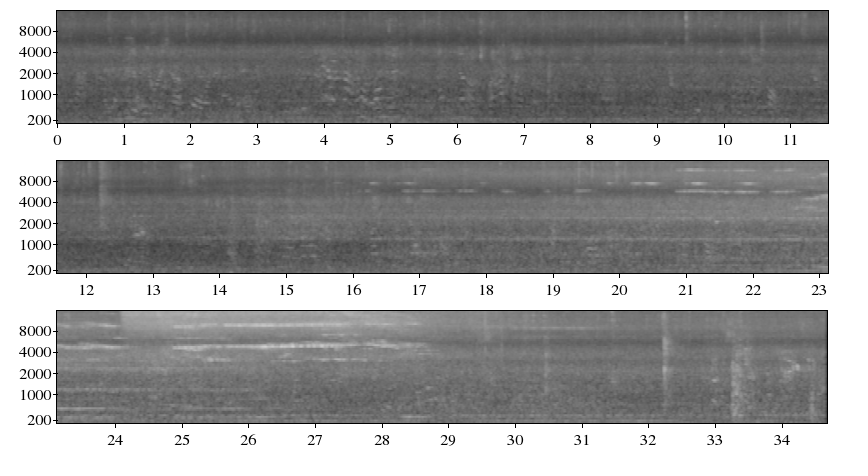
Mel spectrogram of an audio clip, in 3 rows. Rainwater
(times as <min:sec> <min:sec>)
0:24.1 0:34.4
